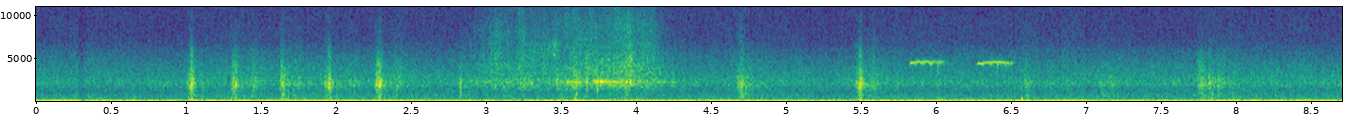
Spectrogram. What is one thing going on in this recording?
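Small footsteps patter softly over the ground.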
